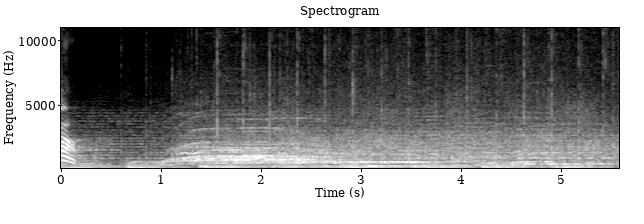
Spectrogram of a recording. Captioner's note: applause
